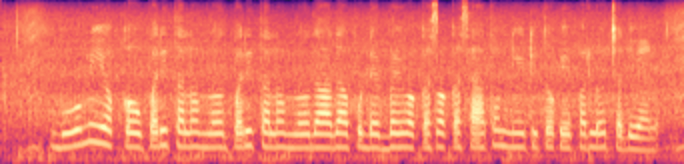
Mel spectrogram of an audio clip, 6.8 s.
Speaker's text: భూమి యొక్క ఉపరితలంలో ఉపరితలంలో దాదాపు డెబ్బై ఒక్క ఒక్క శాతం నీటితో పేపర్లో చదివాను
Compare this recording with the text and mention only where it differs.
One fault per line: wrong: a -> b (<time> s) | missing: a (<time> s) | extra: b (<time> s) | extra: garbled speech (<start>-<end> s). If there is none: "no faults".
no faults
